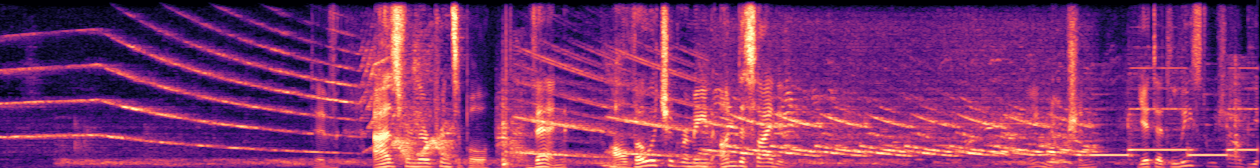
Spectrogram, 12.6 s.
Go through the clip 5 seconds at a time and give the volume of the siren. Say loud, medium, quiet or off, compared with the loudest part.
medium, loud, loud.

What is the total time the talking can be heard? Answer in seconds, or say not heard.
7 s.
